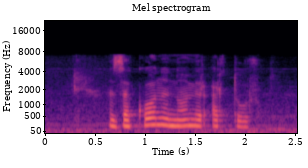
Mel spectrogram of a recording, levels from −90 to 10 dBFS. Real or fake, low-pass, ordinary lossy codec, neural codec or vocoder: real; 7.2 kHz; MP3, 48 kbps; none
